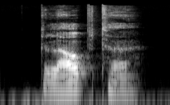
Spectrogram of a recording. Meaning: inflection of glauben: 1. first/third-person singular preterite 2. first/third-person singular subjunctive II
- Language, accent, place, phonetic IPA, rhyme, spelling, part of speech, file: German, Germany, Berlin, [ˈɡlaʊ̯ptə], -aʊ̯ptə, glaubte, verb, De-glaubte.ogg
